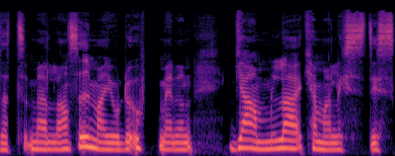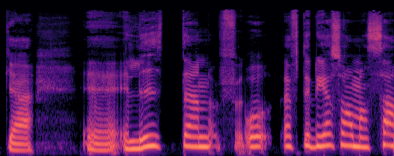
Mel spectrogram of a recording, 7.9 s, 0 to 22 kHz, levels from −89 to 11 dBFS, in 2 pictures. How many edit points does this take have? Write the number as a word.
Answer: one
